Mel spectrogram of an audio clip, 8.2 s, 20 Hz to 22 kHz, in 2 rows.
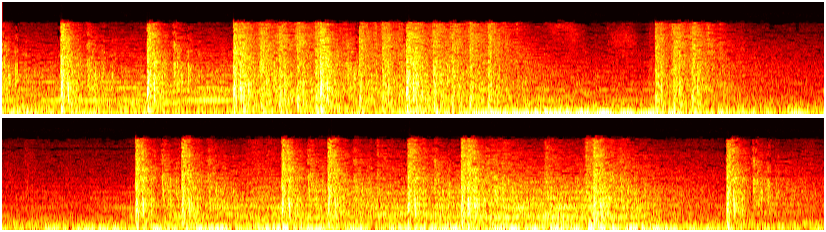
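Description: Submachine gun in Fallout 4 firing several quick bursts of rapid, crackling automatic shots, with a gap between volleys and steady game ambience underneath.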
